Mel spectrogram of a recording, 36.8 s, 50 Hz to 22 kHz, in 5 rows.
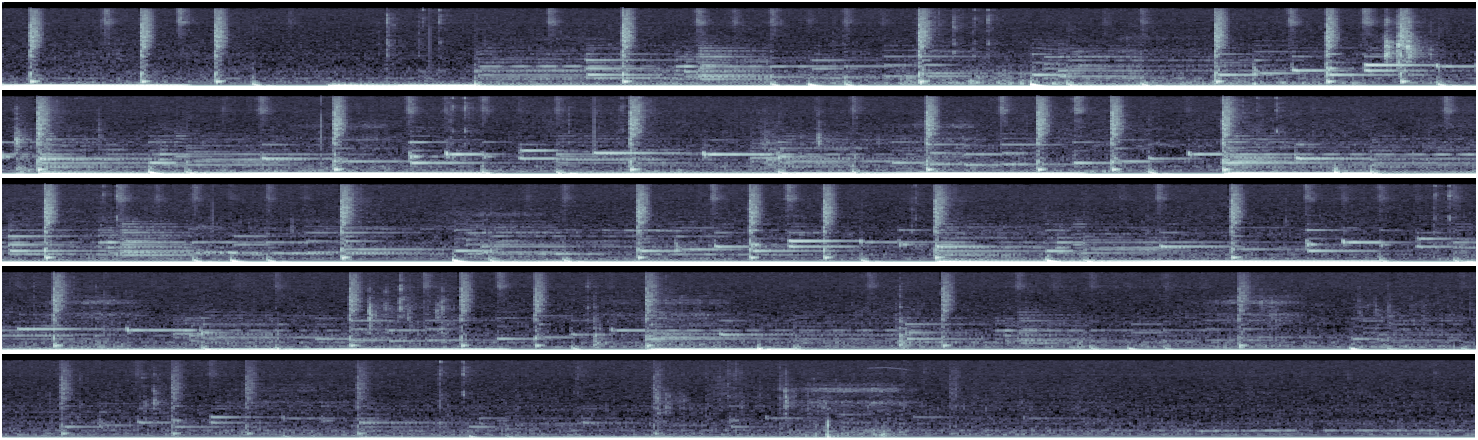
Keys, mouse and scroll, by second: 9.6 click.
